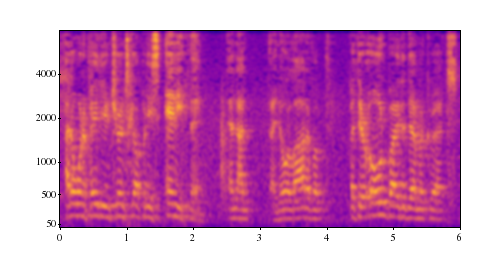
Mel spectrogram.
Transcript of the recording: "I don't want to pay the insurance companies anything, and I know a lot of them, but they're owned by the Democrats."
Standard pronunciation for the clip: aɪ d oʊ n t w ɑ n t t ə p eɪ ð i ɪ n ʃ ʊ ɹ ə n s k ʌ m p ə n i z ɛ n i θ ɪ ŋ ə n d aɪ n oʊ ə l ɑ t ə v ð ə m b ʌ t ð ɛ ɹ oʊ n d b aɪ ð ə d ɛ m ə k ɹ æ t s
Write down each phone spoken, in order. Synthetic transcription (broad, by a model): aɪ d oʊ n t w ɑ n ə p eɪ ð i ɪ n ʃ ʊ ɹ ə n s k ʌ m p ə n i z ɛ n i θ ɪ ŋ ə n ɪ aɪ n oʊ ə l ɑ t ə v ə m b ʌ t ð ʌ ɹ oʊ n b aɪ ð ə d ɛ m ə k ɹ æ t s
